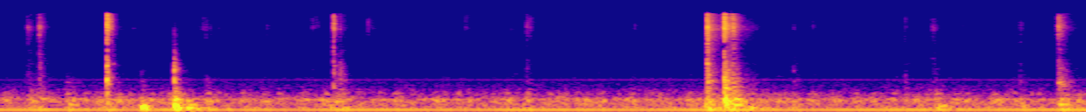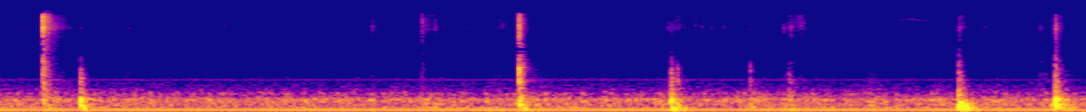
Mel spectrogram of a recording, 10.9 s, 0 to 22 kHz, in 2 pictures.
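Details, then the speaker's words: LG refrigerator during defrost, which runs every 4–16 hours as the zero-degree cabinet is heated to clear frost off the coils: irregular sharp pops and ticks over a low hum. Normal cabinet expansion and contraction creaking. "this noise is one that you'll probably only hear every 4 to 12 maybe even 16 hours and it happens when the unit defrost because you've got a cabinet that's it zero degrees then you're gonna heat it up to get the frost off the coils"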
